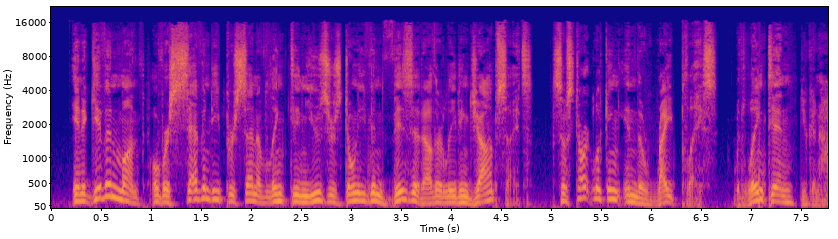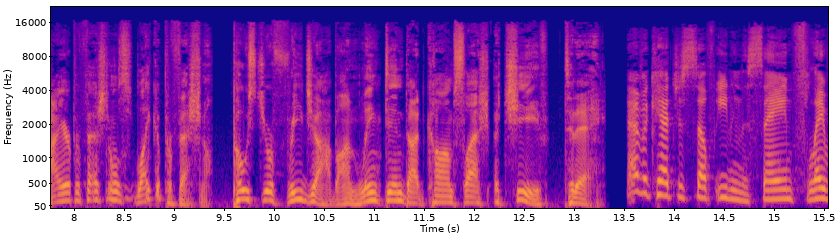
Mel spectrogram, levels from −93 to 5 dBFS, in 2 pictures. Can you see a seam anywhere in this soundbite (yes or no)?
yes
